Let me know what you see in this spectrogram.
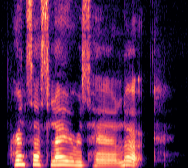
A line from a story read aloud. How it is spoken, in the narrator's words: Kev's voice boomed out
